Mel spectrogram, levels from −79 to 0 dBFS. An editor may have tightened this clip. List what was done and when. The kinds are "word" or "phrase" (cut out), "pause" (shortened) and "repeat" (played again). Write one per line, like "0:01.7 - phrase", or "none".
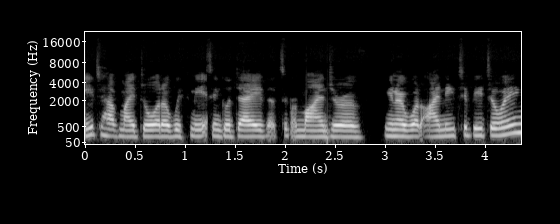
0:01.2 - word
0:02.0 - word
0:02.9 - pause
